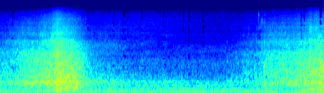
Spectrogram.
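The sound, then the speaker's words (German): Ocean waves wash onto a beach, with two soft surges rising and falling about four seconds apart over a steady hiss of surf. No voices are heard. “Du kannst aber auch einfach auf das Meer schauen.”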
